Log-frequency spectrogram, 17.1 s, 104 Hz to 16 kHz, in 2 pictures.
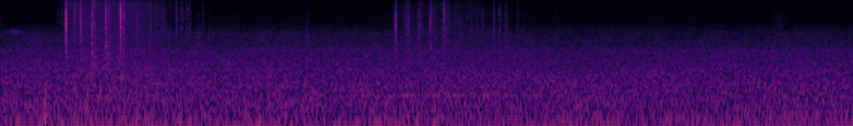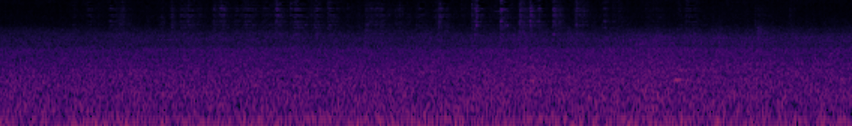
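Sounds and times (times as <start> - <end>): rapid sharp clicks: 0.6 - 2.1, 3.9 - 5.3.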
